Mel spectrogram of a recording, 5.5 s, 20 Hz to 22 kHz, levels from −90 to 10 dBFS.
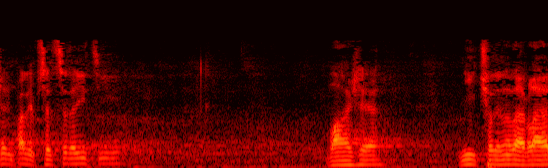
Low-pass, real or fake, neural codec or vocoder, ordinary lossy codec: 10.8 kHz; fake; autoencoder, 48 kHz, 128 numbers a frame, DAC-VAE, trained on Japanese speech; MP3, 32 kbps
